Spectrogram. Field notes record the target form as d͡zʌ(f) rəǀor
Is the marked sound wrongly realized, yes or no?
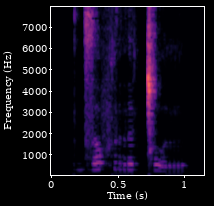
no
